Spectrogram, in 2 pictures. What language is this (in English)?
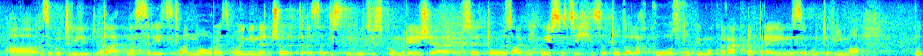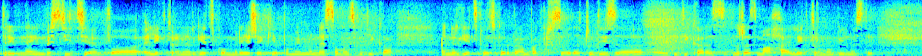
Slovenian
